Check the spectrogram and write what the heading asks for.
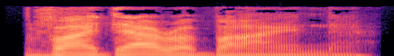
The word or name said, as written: vidarabine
